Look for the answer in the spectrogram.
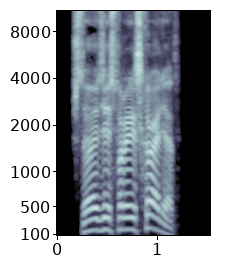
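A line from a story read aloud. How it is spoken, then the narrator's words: Angry question. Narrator (Russian): Сердито спросил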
